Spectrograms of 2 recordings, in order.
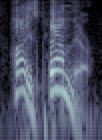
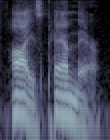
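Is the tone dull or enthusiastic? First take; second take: enthusiastic; dull. First: It sounds upbeat and enthusiastic. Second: It sounds flat and dull.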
